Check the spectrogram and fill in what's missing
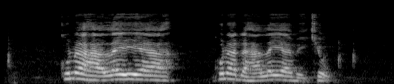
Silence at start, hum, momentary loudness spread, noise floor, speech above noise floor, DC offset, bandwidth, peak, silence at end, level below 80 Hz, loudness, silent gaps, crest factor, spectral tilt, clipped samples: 0.6 s; none; 14 LU; -58 dBFS; 40 dB; under 0.1%; 11.5 kHz; -2 dBFS; 0.65 s; -64 dBFS; -18 LUFS; none; 18 dB; -4 dB/octave; under 0.1%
